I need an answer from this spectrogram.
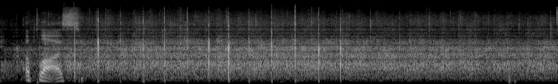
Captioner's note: audience applauding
